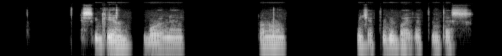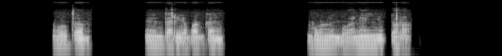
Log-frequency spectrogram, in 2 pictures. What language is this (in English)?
Wolaytta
